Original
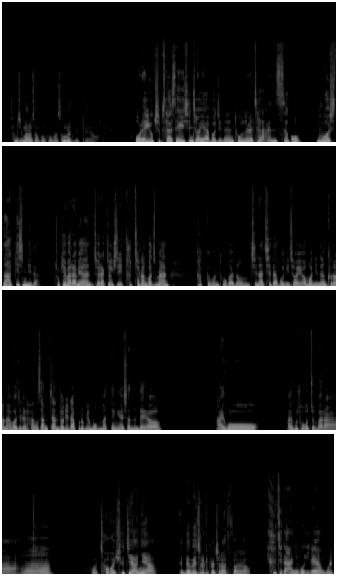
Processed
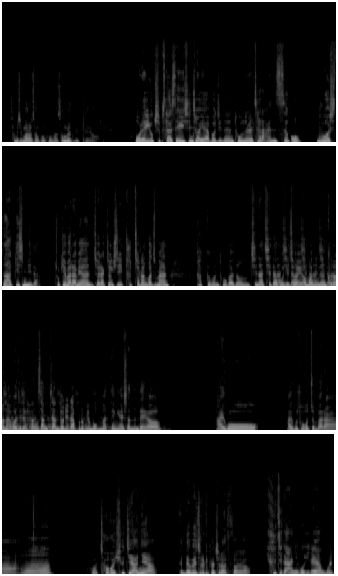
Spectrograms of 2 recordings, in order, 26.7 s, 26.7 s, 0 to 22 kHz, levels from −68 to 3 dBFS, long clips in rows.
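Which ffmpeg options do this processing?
ffmpeg -i in.wav -filter_complex "[0:a]asplit=2[link_01][link_02];[link_02]afade=type=in:start_time=11.78:duration=0.01,afade=type=out:start_time=12.41:duration=0.01,aecho=0:1:360|720|1080|1440|1800|2160|2520|2880|3240|3600|3960|4320:0.501187|0.40095|0.32076|0.256608|0.205286|0.164229|0.131383|0.105107|0.0840853|0.0672682|0.0538146|0.0430517[link_03];[link_01][link_03]amix=inputs=2:normalize=0" out.wav

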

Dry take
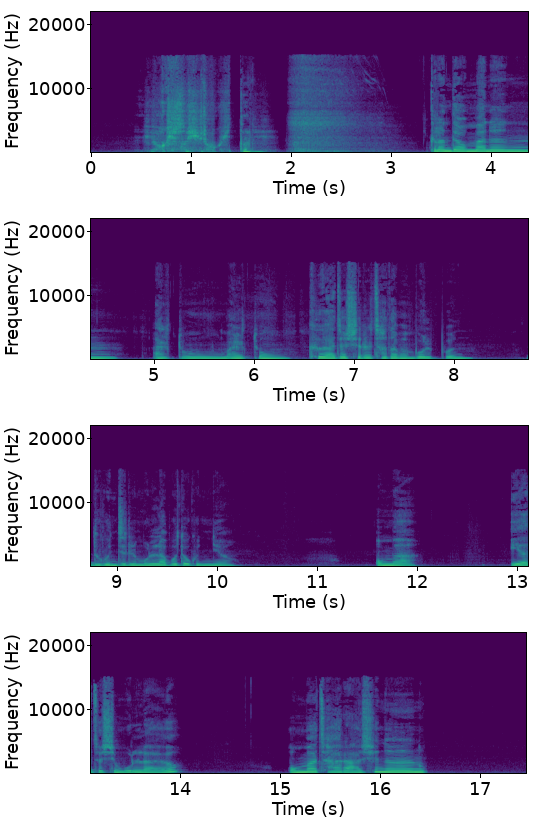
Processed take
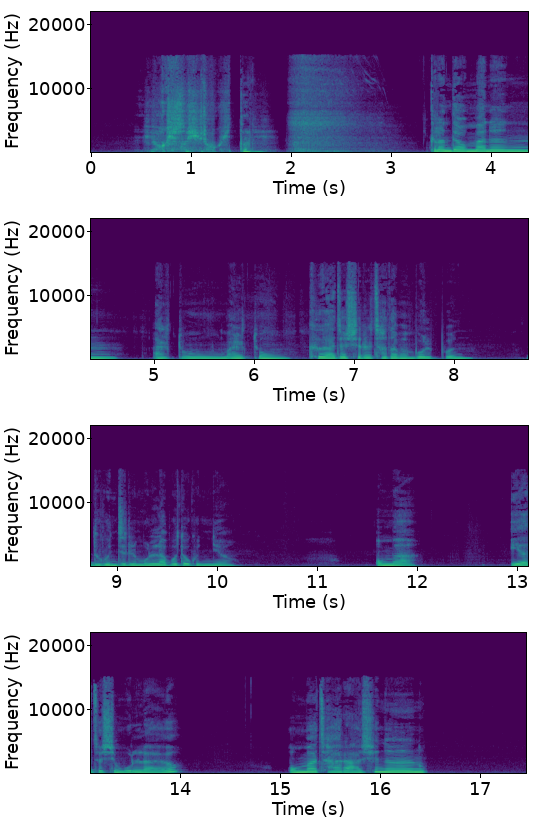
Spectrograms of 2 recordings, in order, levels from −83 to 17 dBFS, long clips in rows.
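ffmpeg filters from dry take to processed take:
ffmpeg -i in.wav -filter_complex "[0:a]asettb=1/sr,asplit=3[link_01][link_02][link_03];[link_01]atrim=end=13.364[link_04];[link_02]atrim=start=13.36:end=15.14,asetpts=PTS-STARTPTS,afade=type=in:duration=0.004:curve=qsin,afade=type=out:start_time=1.776:duration=0.004:curve=qsin,bandreject=frequency=4900:width=11[link_05];[link_03]atrim=start=15.136[link_06];[link_04][link_05]acrossfade=duration=0.004:curve1=hsin:curve2=qsin[link_07];[link_07][link_06]acrossfade=duration=0.004:curve1=qsin:curve2=hsin" out.wav

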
